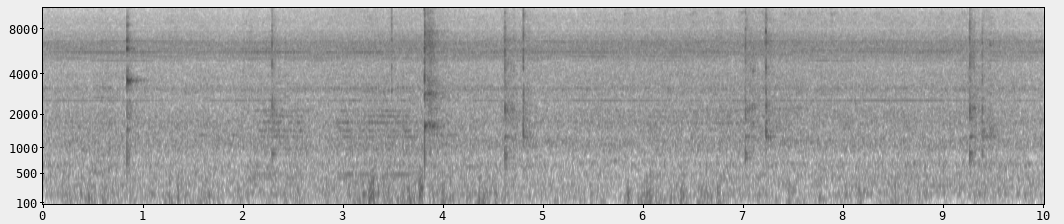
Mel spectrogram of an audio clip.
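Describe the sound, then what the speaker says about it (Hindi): An electric ceiling fan runs overhead in a home kitchen while custard cools beneath it, a steady, even whirring hum throughout with a few faint clinks of glass or utensils. "अब मैं पंखे के नीचे इसको ले आई"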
